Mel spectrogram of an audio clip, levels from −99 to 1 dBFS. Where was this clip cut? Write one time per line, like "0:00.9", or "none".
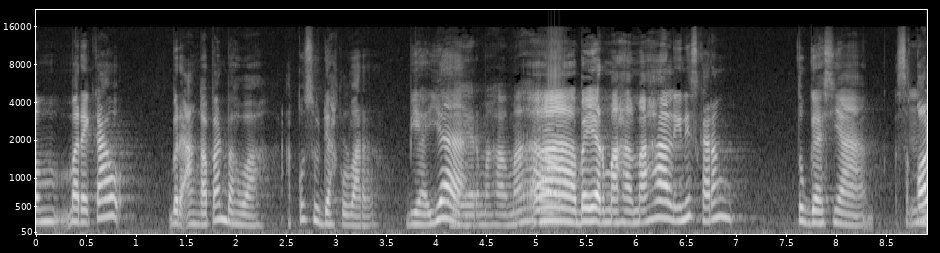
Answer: none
